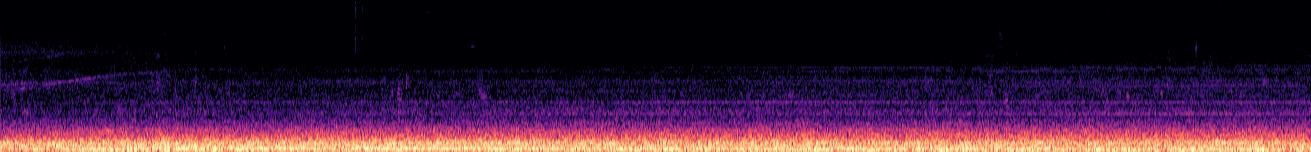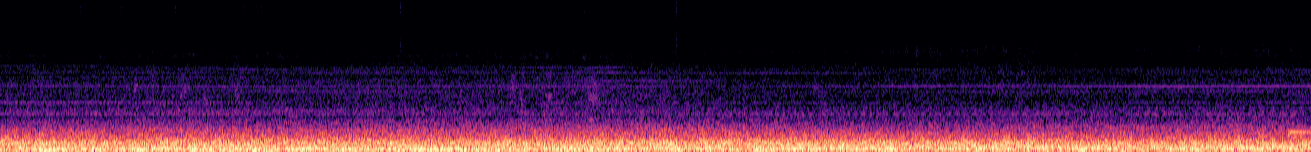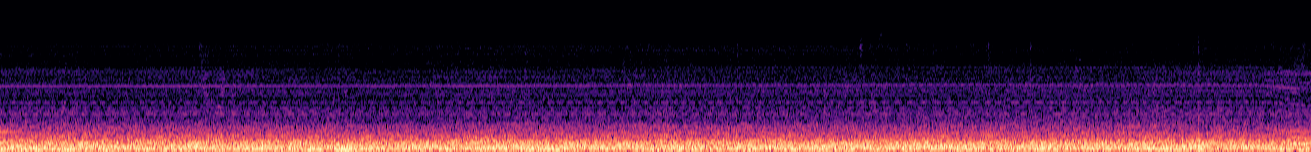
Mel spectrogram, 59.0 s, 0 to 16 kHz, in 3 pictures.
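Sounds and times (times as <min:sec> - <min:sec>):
jet engines rumbling in cabin: 0:00.0 - 0:59.0
faint steady tones: 0:39.0 - 0:40.0.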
